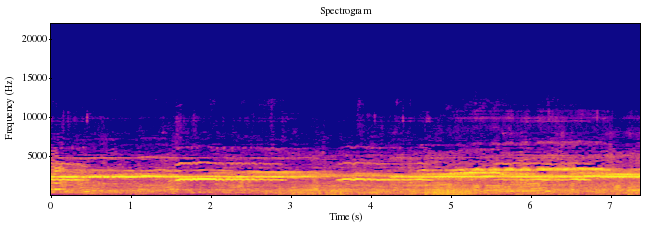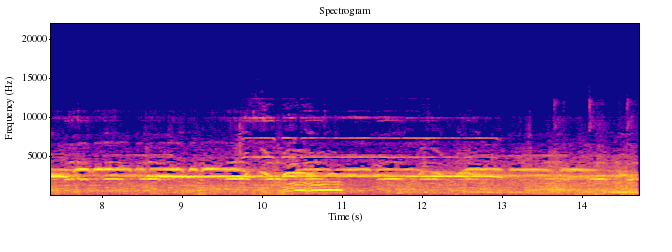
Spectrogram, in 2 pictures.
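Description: A large crowd of men and women chatters and calls out outdoors.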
